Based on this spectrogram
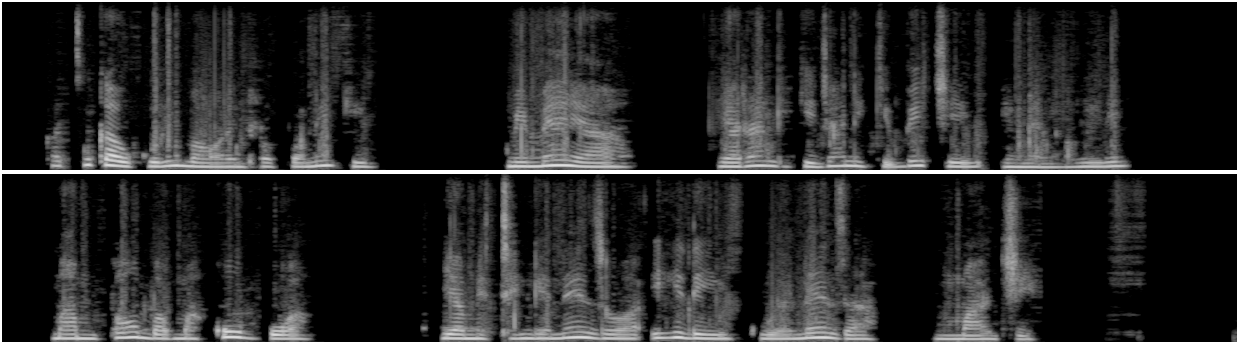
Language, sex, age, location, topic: Swahili, female, 36-49, Nairobi, agriculture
